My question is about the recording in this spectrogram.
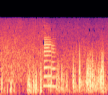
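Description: Acoustic guitar strumming, with a short, bright saxophone note about a second in.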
